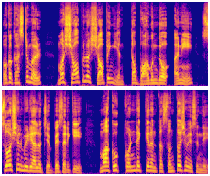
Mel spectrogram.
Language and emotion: Telugu, happy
